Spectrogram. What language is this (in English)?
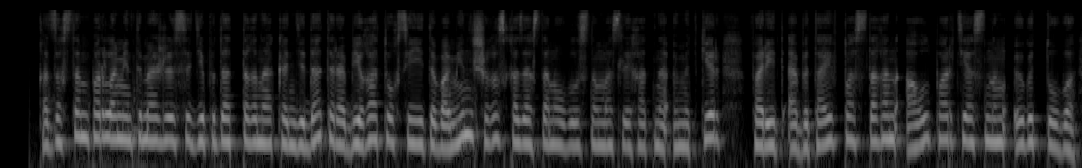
Kazakh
